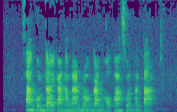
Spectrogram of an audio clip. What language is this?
Thai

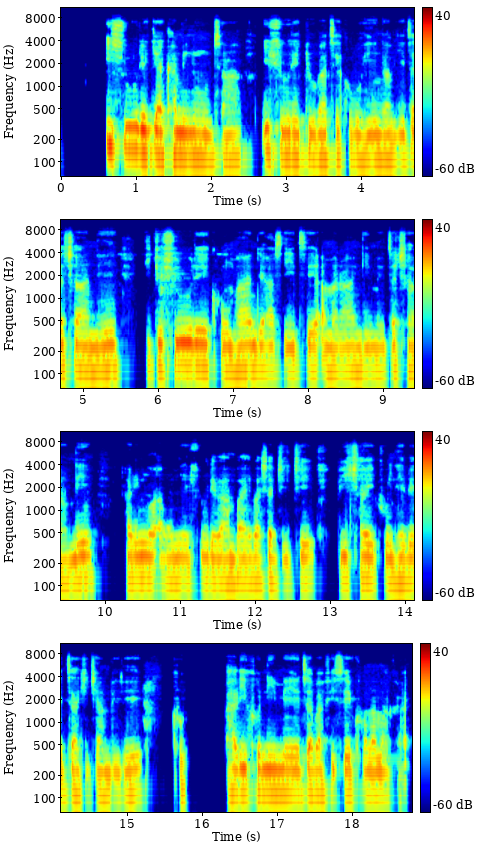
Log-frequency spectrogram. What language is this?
Rundi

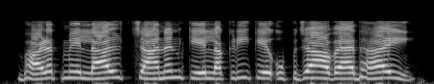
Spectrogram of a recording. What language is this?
Magahi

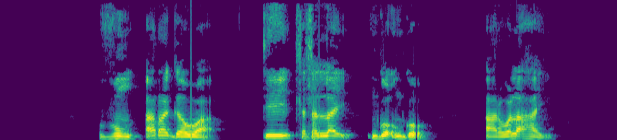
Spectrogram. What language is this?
South Giziga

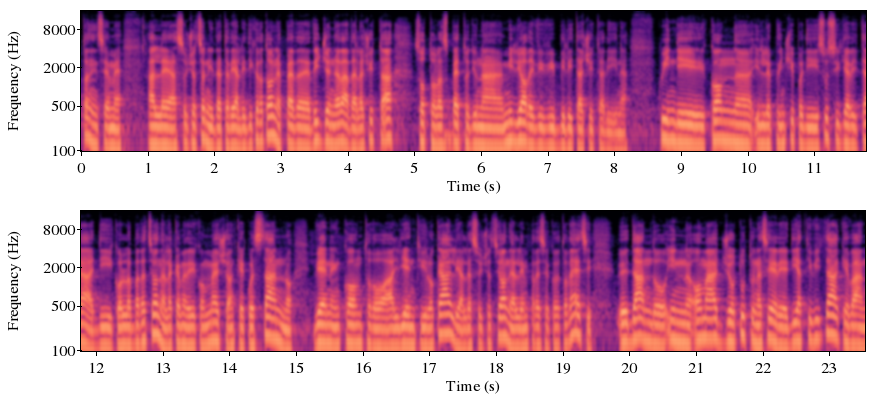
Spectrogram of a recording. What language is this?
Italian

